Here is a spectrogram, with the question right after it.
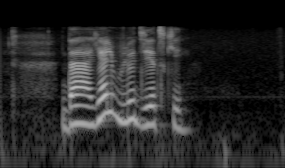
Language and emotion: Russian, positive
